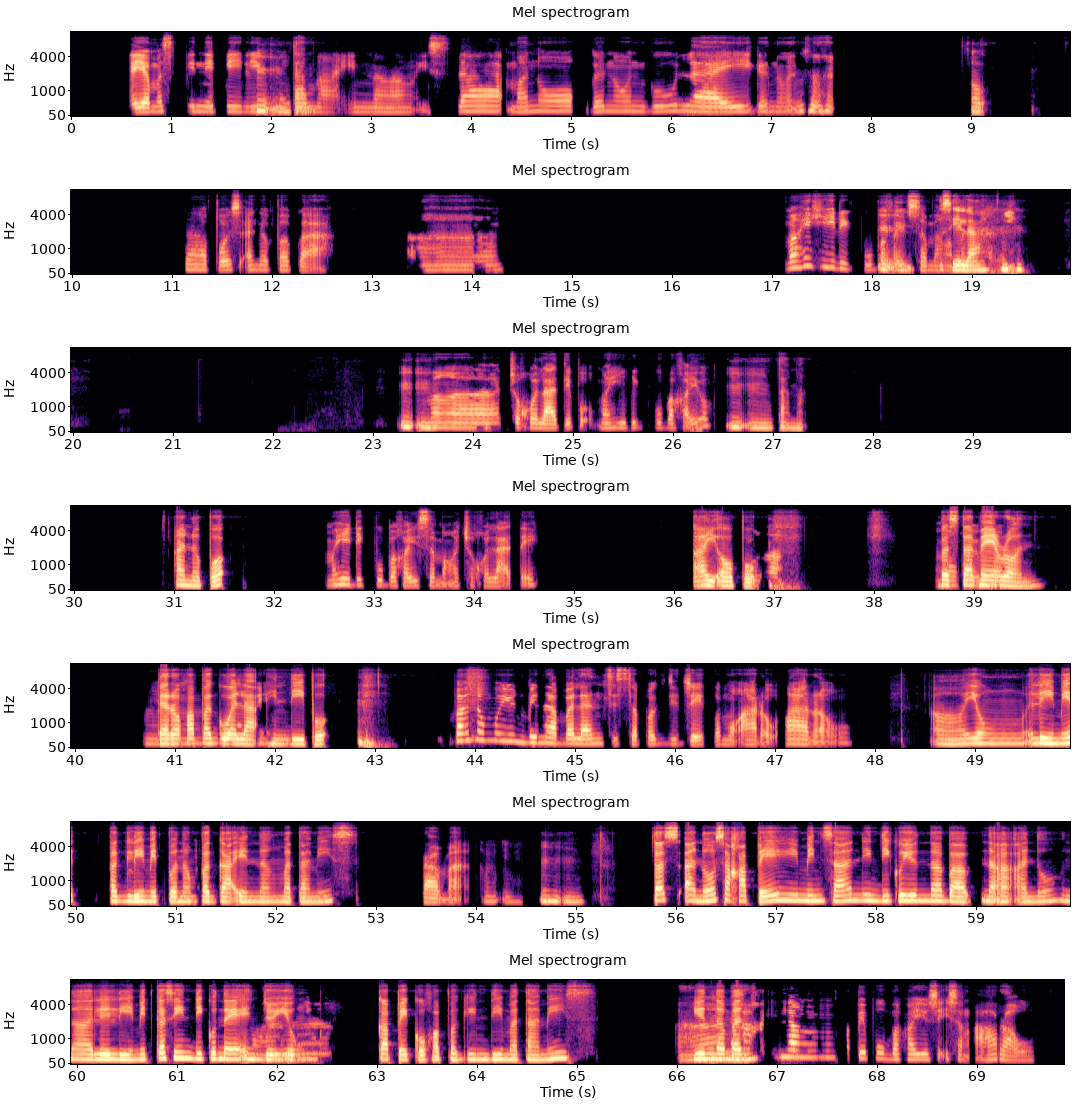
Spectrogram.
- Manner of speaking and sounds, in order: mechanical hum; chuckle; drawn out: "Ah"; distorted speech; chuckle; tapping; static; chuckle
- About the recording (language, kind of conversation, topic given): Filipino, unstructured, Paano mo isinasama ang masusustansiyang pagkain sa iyong pang-araw-araw na pagkain?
